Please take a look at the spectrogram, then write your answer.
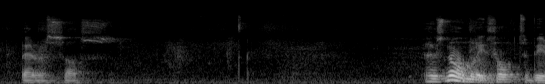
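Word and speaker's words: Berossus: Bab bonian historian named basos how would you pronounce it properly Sher I said it right did I I thought it must be Accent on the last syllable barasu who's normally thought to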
